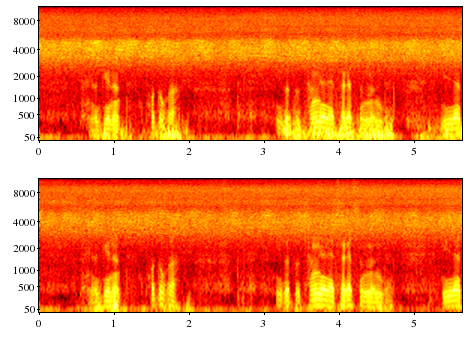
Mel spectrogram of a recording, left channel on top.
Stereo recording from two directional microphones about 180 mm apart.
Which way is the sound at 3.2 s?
10° right (ahead or behind).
